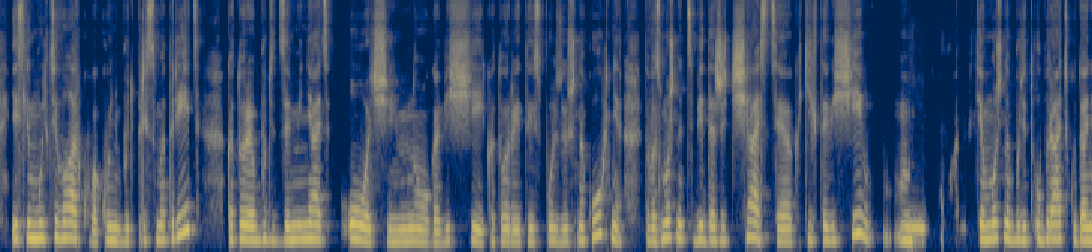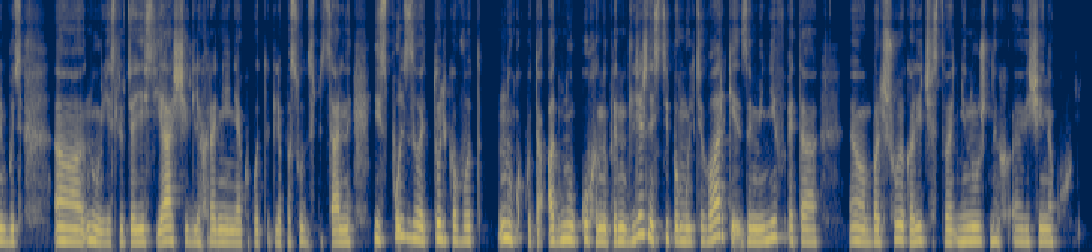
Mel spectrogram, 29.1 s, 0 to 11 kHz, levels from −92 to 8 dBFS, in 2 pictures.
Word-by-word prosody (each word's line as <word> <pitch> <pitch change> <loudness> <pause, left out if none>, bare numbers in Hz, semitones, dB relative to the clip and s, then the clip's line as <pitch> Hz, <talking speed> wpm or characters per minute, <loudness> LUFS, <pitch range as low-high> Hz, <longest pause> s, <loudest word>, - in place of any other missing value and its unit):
если 190 +1 +1
мультиварку 195 -1 +3
какую-нибудь 160 +1 -1
присмотреть, 190 - 0 0.3
которая 180 0 +4
будет 175 -1 -3
заменять 185 +1 +3 0.3
очень 165 -4 +4
много 155 -2 +1
вещей, 160 +1 -1
которые 155 -1 -2
ты 160 +2 -3
используешь 160 0 -3
на 175 -1 0
кухне, 190 -5 -1 0.3
то, 170 - -6
возможно, 195 +4 +2
тебе 180 -1 -1
даже 170 0 +1
часть, 195 +1 0
э, 160 -1 +1
каких-то 175 +1 -4
вещей, 175 +10 +1
м, 200 -3 -5 0.8
кухонных, 330 -1 -19
те 190 - +3
можно 195 +2 +3
будет 175 0 -1
убрать 190 +1 +1
куда-нибудь, 165 -1 +1 0.4
а, 165 -2 +3
ну, 170 -3 +2
если 145 +2 -5
у - - -7
тя 155 0 -2
есть 160 0 +1
ящик 165 +1 +2
для 155 -1 -3
хранения, 150 -1 0
какой-то 145 0 -10
для 145 -1 -5
посуды 150 +3 -6
специальной, 155 +1 -2 0.2
и 190 - +1
использовать 180 -1 +1
только 180 -3 +2
вот, 170 +1 -4 0.2
ну, 195 -1 +4
какую-то 155 -3 -8
1 170 +3 +2
кухонную 165 -3 0
принадлежность 180 +5 +1
типа 175 -4 -1
мультиварки, 170 +7 0
заменив 170 +6 +1
это, 160 -2 -3 0.4
э, 170 -2 0
большое 160 +4 -1
количество 170 0 -2
ненужных, 165 0 -1
э, 160 -1 -5
вещей 160 +1 -2
на 160 -1 -1
кухне. 155 - -25
170 Hz, 130 wpm, -20 LUFS, 160-185 Hz, 0.8 s, которая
